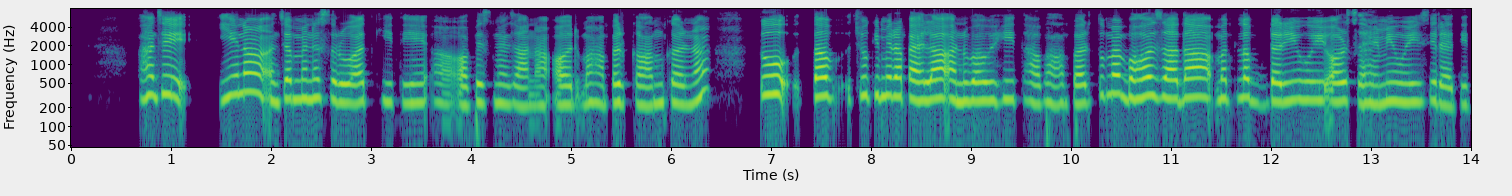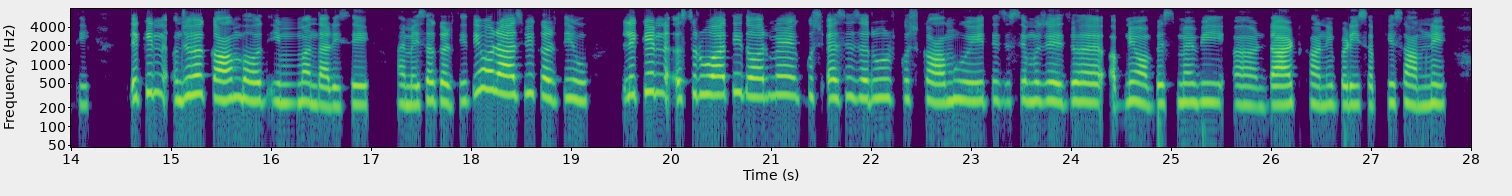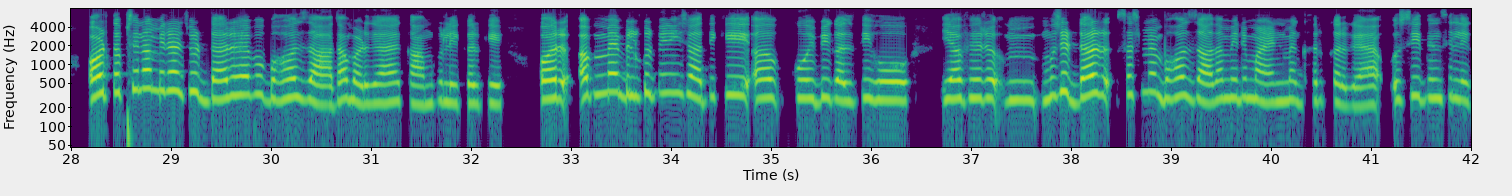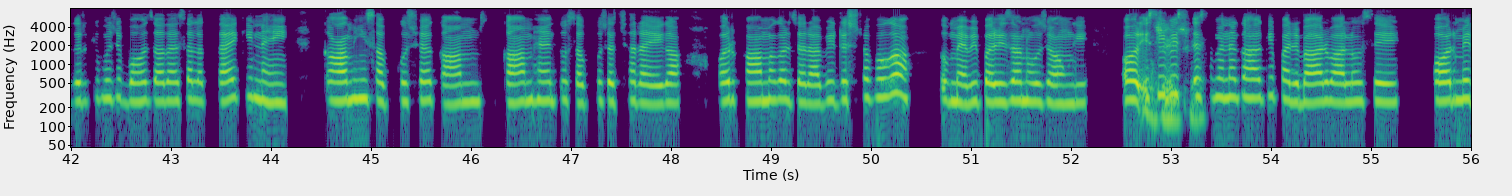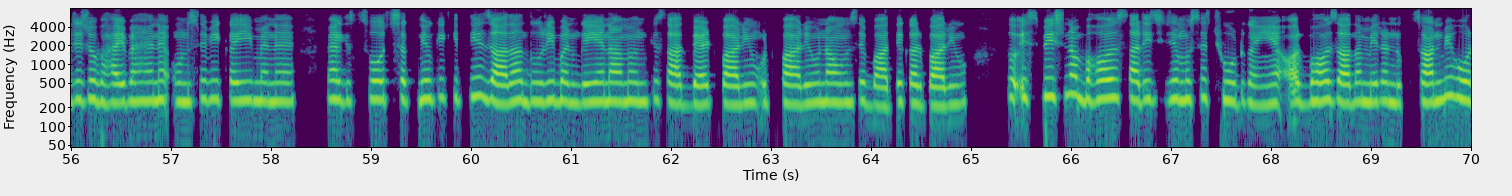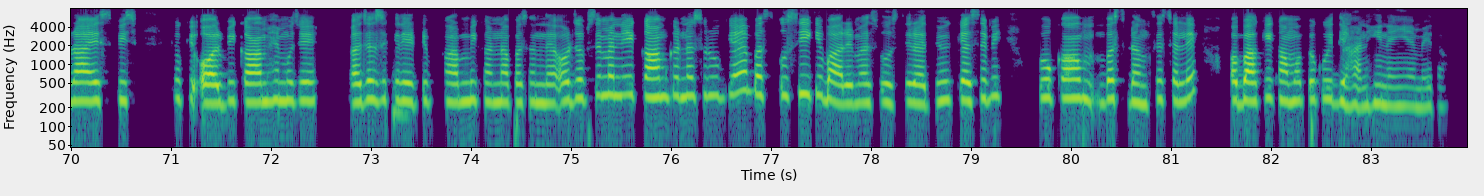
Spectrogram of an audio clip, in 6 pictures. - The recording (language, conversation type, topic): Hindi, advice, क्या आराम करते समय भी आपका मन लगातार काम के बारे में सोचता रहता है और आपको चैन नहीं मिलता?
- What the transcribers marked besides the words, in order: in English: "ऑफ़िस"; in English: "ऑफ़िस"; in English: "माइंड"; in English: "डिस्टर्ब"; in English: "क्रिएटिव"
